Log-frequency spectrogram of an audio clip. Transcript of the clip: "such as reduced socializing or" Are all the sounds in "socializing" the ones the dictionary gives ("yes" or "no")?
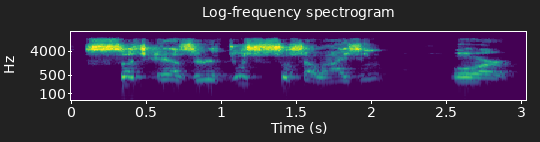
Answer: yes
